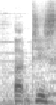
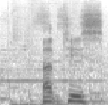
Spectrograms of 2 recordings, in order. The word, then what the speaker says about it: Baptiste: character himself says another baptist pronounces it pronounces the p does that please have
